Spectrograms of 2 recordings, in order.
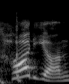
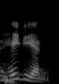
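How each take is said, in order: First: The name is said in its original form. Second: The name is said in a simplified form. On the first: This is how the name is properly said. The speaker calls it right. "the correct pronunciation" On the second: This is the version the owner settled for. The speaker calls it wrong. "has made the ultimate sacrifice to make it"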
